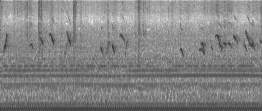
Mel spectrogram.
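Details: Baby chicks chirping as they play, scattered short high peeps about two or three per second, fairly spaced and irregular, with a droning low hum in the background.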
